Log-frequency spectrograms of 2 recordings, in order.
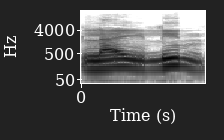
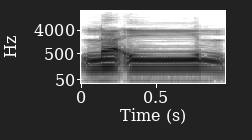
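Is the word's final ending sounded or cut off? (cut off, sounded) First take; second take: sounded; cut off. First: The word ends with its full final ending sounded. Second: The word stops on its final consonant. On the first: "লাম দুই জেরে লিন" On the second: "ওয়াকফ করলে লা ইল"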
